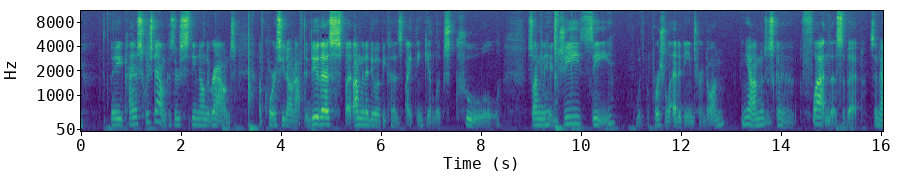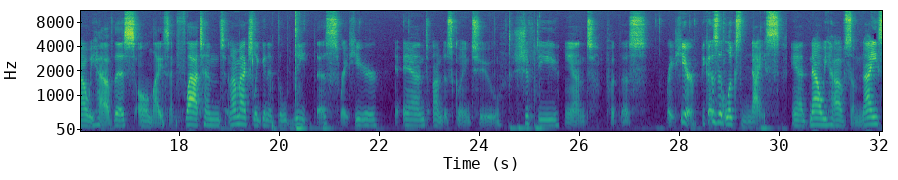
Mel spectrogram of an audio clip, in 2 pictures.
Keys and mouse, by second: 3.8 o, 10.0-14.2 drag, 10.0 g, 16.1-19.0 middle drag, 19.0 click, 19.6-21.7 middle drag, 20.9 Delete, 21.7 click, 22.1 middle click, 22.8 click, 23.0-24.9 middle drag, 25.3 shift+d, 28.5 click, 30.1-32.0 middle drag.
